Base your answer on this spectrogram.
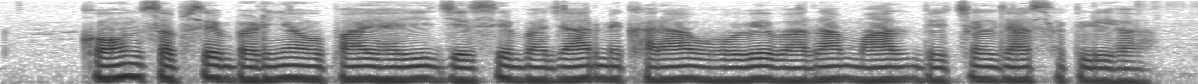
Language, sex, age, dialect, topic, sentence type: Magahi, male, 25-30, Western, agriculture, statement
